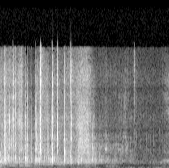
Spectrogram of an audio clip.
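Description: Plastic bag of shredded cheese crinkling as a hand digs out a handful, a quick run of crackles that dies down after about a second.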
